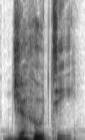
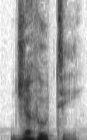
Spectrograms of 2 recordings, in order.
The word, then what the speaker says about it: Djehuti: was spelled dhw t-y-d-h-w-t-y now this name came to be written as d j e h u t y and pronounced as jahuti jehuti some people spell it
